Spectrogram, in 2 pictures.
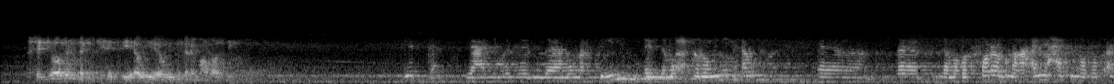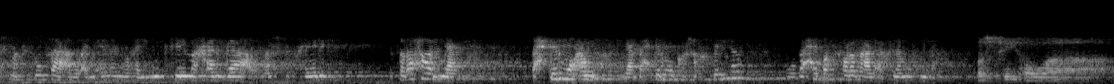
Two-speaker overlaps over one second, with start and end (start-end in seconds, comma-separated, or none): none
